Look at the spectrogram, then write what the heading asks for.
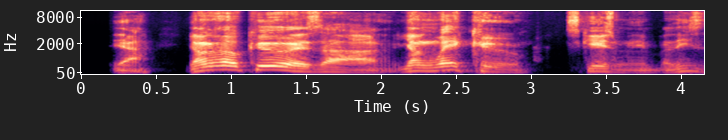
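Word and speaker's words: Younghoe Koo: It's definitely spelled Young Ho Koo. Okay. But, in Korean pronunciation is Young Wei.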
